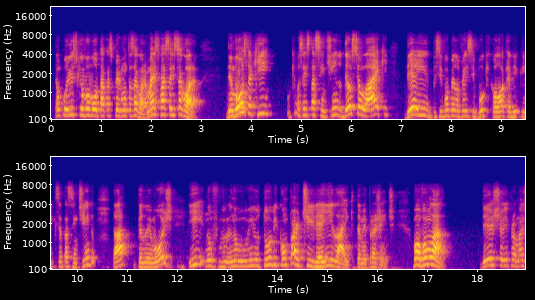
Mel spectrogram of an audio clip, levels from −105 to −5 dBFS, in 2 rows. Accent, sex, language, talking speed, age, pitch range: Brazilian, male, Portuguese, 190 wpm, 20-39, 170-230 Hz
